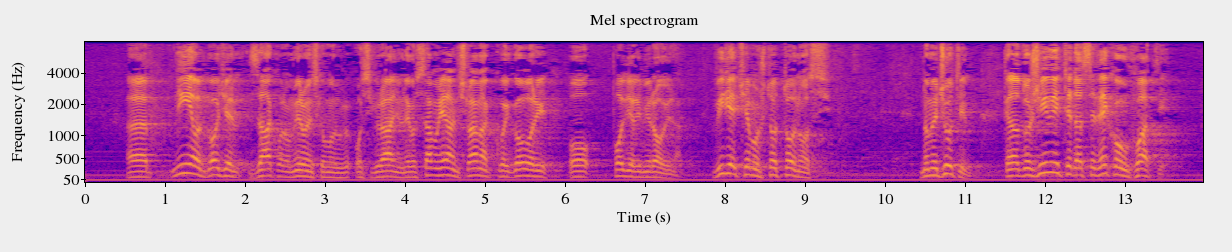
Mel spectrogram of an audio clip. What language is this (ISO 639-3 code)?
hrv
